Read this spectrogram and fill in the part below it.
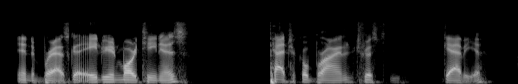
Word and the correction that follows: Gebbia: Gebbia, excuse me. I don't want to mispronounce his name.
